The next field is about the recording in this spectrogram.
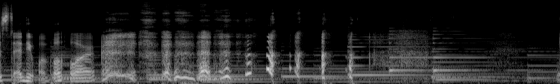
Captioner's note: hyperventilaughing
